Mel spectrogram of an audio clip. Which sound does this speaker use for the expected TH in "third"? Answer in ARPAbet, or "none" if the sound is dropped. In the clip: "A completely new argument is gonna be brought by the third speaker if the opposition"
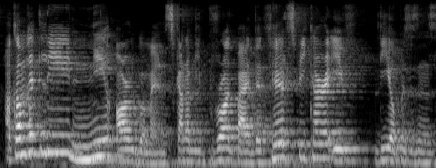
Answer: F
